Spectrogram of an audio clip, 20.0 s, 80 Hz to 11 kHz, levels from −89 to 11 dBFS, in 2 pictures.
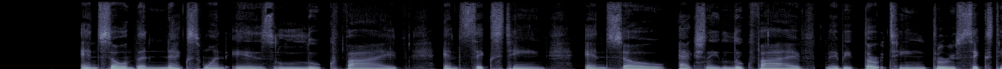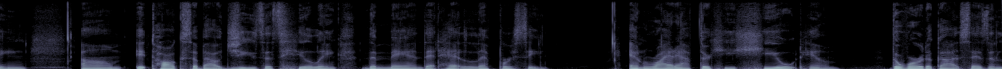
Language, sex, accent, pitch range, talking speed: English, female, American, 130-160 Hz, 125 wpm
